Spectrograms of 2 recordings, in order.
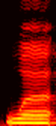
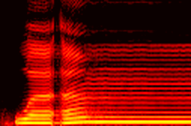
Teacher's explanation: bunyi n-nya diganti jadi bunyi mim sukun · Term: iqlab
